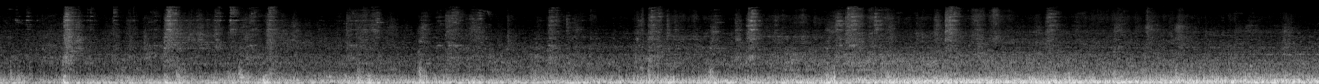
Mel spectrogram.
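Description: Freight wagons rolling past: open gondola cars and then timber flatcars. The wheels click and clack over the rail joints above a steady low rumble, which grows louder in the second half.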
